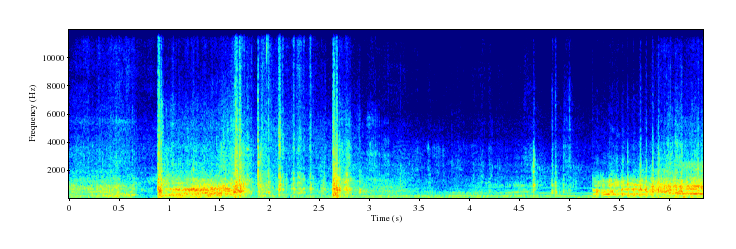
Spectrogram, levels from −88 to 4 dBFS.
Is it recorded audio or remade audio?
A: recorded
